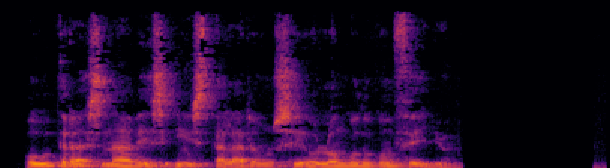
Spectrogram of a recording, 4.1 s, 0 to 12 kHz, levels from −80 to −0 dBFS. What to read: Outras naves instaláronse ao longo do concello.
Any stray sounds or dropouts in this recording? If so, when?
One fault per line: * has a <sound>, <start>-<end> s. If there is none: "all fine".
all fine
